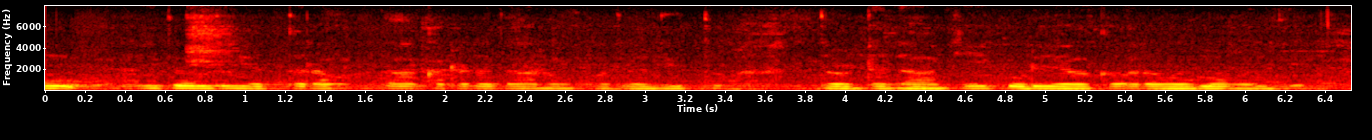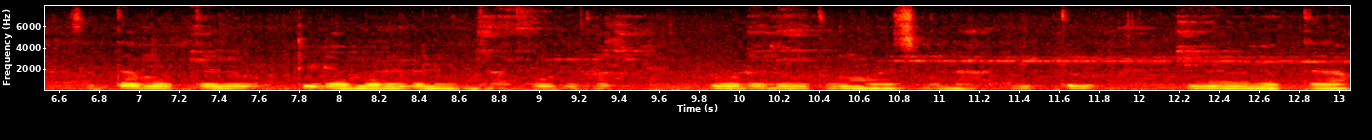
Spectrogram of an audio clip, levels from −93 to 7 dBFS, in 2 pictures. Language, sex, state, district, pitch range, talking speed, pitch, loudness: Kannada, female, Karnataka, Dharwad, 195-210 Hz, 70 wpm, 200 Hz, -27 LUFS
